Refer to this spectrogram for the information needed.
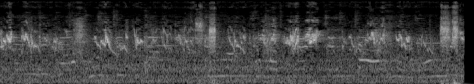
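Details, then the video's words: Budgie in a happy mood, chattering rapidly with high buzzy chirps and warbled squeaks, a few clearer whistled notes, ending abruptly. "Happy budgie chirping sound"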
